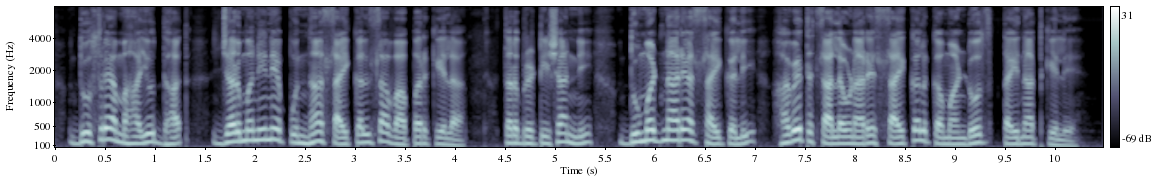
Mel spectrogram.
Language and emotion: Marathi, neutral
